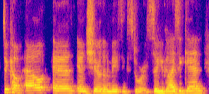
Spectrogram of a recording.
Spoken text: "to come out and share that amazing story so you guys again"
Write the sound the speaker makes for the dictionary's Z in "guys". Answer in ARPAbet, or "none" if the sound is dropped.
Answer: Z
